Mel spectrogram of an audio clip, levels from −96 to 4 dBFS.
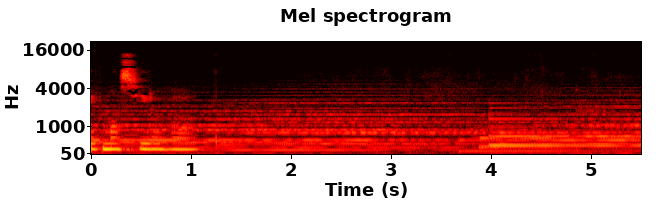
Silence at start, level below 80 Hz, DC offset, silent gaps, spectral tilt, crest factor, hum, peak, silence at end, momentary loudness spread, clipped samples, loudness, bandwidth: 0 s; -72 dBFS; under 0.1%; none; -5 dB/octave; 18 dB; none; -24 dBFS; 0 s; 17 LU; under 0.1%; -43 LUFS; 14 kHz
